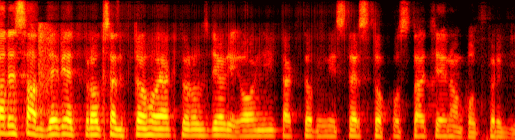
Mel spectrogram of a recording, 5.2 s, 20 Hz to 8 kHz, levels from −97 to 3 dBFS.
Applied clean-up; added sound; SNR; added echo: neural mask model DeepFilterNet 3.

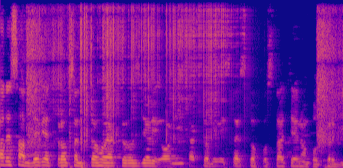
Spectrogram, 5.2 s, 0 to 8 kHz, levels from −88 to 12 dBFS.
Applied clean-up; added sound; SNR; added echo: classical method WPE with log-MMSE.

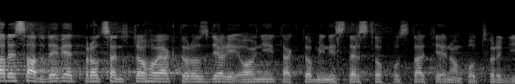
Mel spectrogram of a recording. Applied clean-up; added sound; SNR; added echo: none; none; none; none.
